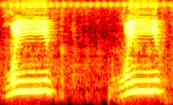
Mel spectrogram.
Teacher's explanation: حلق کے اوپر والے حصے سے غین ادا ہوتا ہے۔ اس میں آپ کو فنگر رکھنے کی ضرورت نہیں ہے، یہ بہت سمپل ہے، پر آپ کو اس چیز کا یہ خیال رکھنا ہے کہ یہ اقصی حلق سے ادا ہوگا، حلق کے سب سے اوپر والے حصے سے ادا ہوگا۔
